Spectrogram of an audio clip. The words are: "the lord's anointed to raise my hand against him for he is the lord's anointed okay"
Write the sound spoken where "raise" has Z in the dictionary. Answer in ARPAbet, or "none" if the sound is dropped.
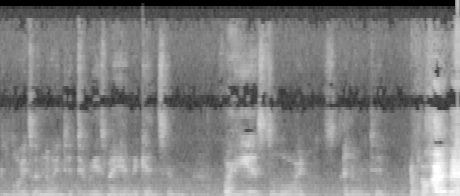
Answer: Z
